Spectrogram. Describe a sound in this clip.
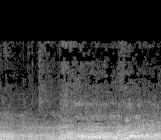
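A crowd of people chatters noisily nearby.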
